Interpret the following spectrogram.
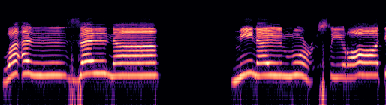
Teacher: زا کو ادا کرتے وقت سیٹی کی آواز آئے گی. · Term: سیٹی والے حروف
